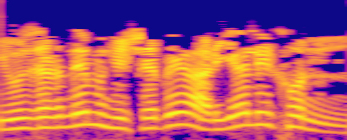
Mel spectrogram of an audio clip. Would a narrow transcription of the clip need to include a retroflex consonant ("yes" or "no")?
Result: yes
